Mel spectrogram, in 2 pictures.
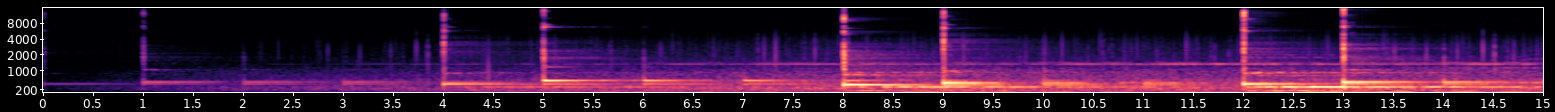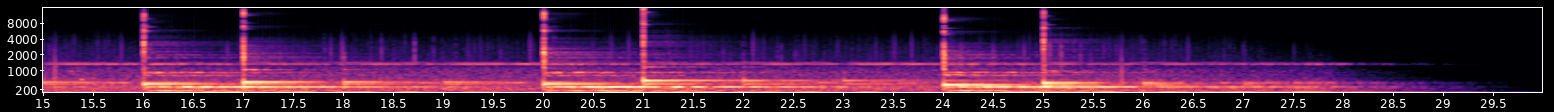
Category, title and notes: Music > Multiple instruments
Haunting Chernobyl Atmosphere
Dark ambient track with haunting music box and Geiger counter hiss, perfect for dark films, horror games, and mysterious scenes.
ambient, atmospheric, box, chernobyl, cinematic, dark, eerie, haunting, horror, music, mysterious, radiation, soundscape, tension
